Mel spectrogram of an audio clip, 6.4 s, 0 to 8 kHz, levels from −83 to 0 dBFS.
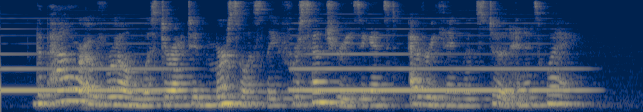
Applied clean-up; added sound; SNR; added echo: none; Wind instrument, woodwind instrument; 3 dB; reverberation time 0.6 s.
